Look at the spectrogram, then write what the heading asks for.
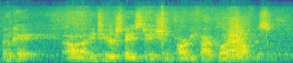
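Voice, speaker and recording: A woman's voice: medium pitch, normal speed, heavy background noise. A woman reading out stage directions as the narrator at a script table read. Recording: roomy, distant mic, chattering group behind.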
